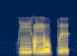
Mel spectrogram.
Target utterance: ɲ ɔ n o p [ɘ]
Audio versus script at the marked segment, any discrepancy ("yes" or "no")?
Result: no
